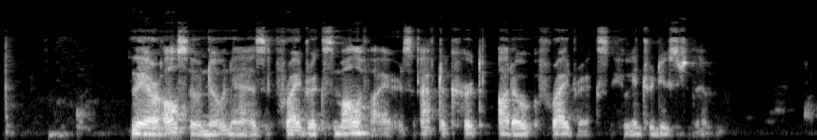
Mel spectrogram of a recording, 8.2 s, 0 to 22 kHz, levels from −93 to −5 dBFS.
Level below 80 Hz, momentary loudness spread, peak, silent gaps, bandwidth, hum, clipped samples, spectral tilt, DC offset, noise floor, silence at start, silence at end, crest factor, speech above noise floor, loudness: -60 dBFS; 12 LU; -2 dBFS; none; 10 kHz; none; under 0.1%; -3.5 dB/octave; under 0.1%; -74 dBFS; 0.05 s; 1.1 s; 18 dB; 56 dB; -18 LUFS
